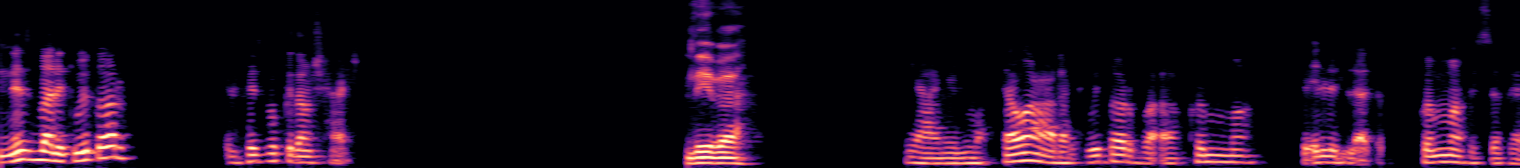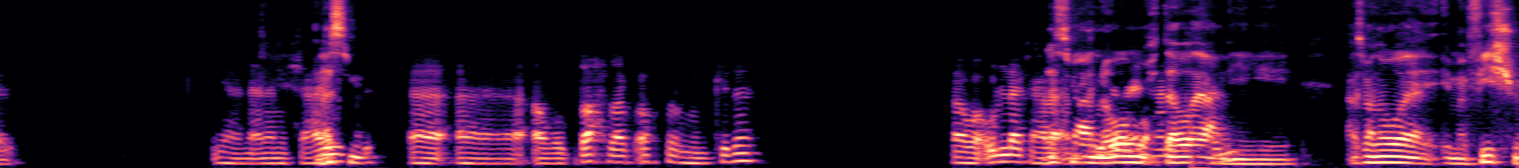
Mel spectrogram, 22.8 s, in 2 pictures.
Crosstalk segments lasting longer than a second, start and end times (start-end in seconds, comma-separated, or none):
19.2-20.7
